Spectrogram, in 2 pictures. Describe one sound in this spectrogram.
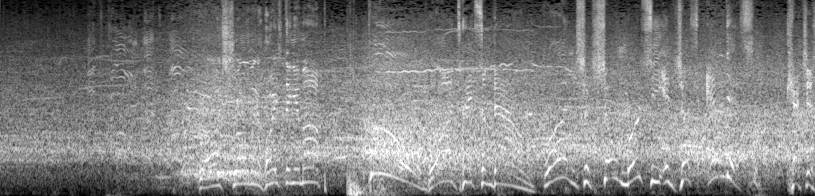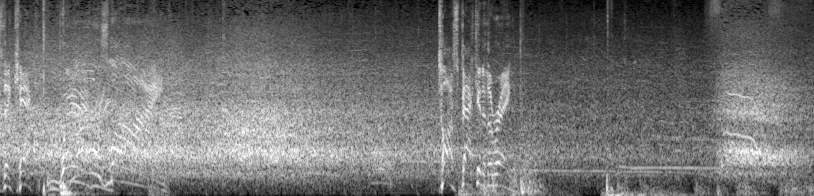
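A large crowd cheers and roars.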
